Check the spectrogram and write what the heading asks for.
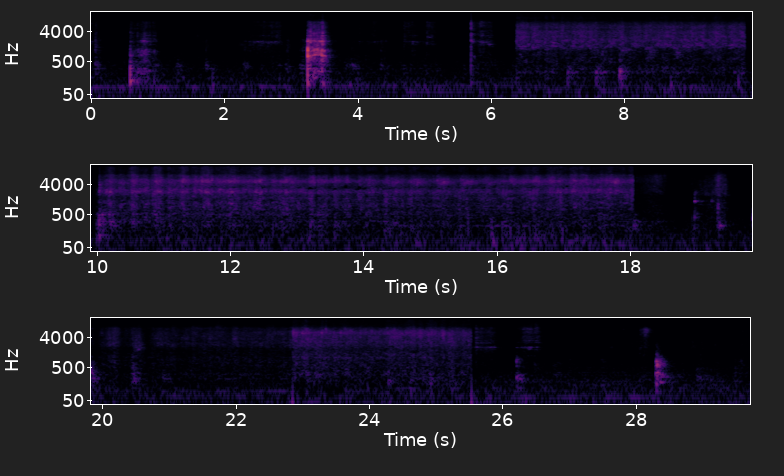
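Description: A wooden float rubbing over fresh calfitice render (lime, fibre, earth and a little cement), with long stretches of steady scraping as the float is worked across the surface to level it, take off the excess and fill the low spots. Scattered knocks and short scrapes come first, with one sharp knock about three seconds in.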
